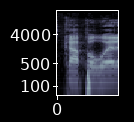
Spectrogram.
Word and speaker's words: Capoeira: Capoeira action.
